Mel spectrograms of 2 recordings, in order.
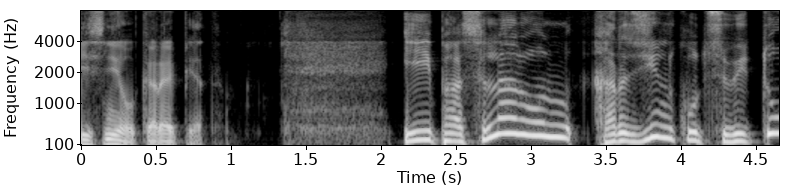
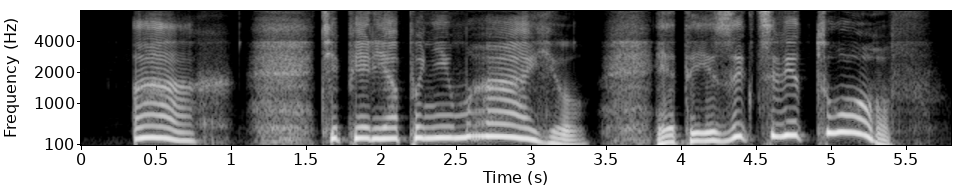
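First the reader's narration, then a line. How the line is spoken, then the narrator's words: Exclamation. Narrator (Russian): воскликнула Глафира Семеновна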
